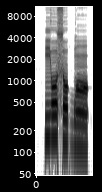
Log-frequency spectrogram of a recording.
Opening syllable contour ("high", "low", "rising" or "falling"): high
